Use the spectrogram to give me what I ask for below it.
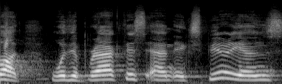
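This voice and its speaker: A man with an Arabic accent talks at a moderate pace with ordinary pitch variation. Noticeable background noise can be heard. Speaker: Arabic language lecturer. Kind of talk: seminar talk. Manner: informal, conversational.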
